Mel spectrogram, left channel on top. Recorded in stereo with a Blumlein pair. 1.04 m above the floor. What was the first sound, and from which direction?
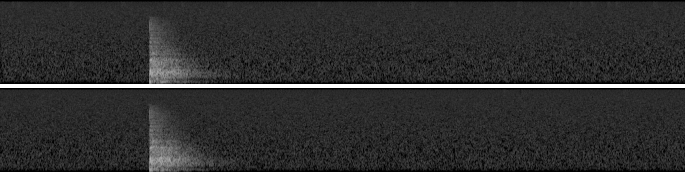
A gunshot, straight ahead.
